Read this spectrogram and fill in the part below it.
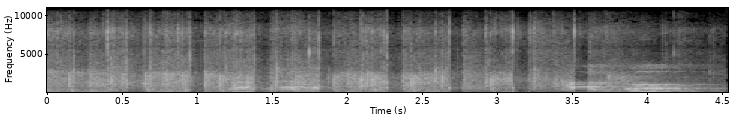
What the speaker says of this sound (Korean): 우리 환영의 박수 한번 하시죠.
